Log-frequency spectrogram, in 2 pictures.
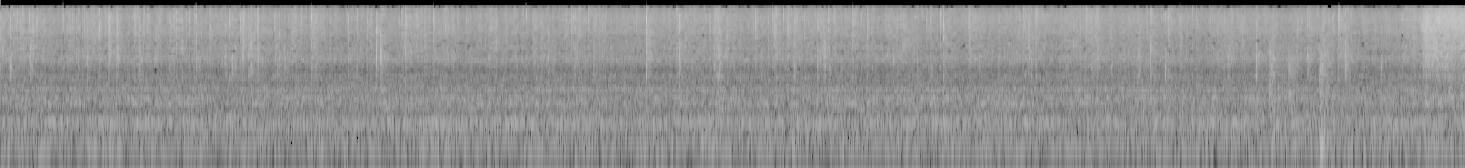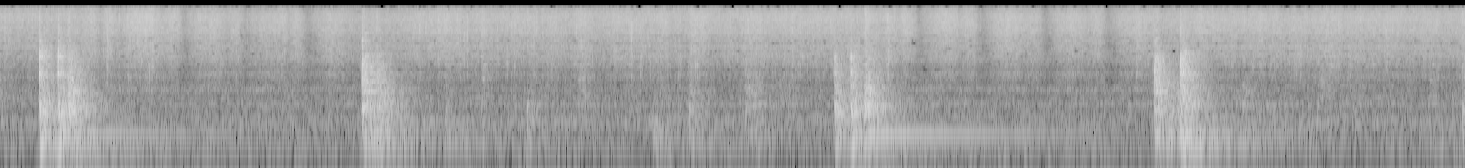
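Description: Fried rice sizzling in a frying pan as it is stir-fried with a wooden spatula; the sizzle gets louder about halfway through. The spatula knocks against the pan four times in the second half.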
